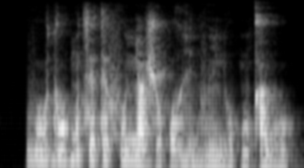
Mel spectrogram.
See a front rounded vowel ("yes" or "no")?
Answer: no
